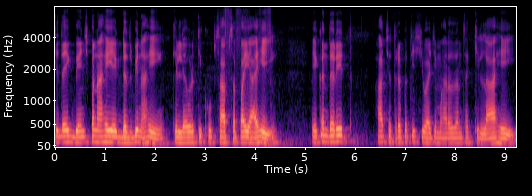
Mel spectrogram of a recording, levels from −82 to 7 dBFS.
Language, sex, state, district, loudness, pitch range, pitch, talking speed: Marathi, male, Maharashtra, Pune, -17 LUFS, 105-120 Hz, 115 Hz, 130 wpm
